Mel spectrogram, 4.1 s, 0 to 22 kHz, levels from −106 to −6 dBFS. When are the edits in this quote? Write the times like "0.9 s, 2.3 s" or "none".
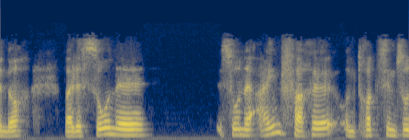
none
